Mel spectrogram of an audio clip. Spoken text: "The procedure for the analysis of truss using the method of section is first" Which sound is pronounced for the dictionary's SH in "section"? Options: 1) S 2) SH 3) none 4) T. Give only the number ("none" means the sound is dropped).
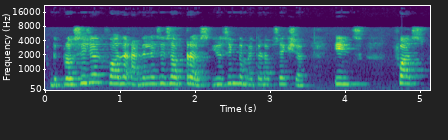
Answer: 2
